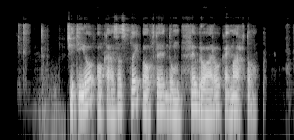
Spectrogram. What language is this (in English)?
Esperanto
